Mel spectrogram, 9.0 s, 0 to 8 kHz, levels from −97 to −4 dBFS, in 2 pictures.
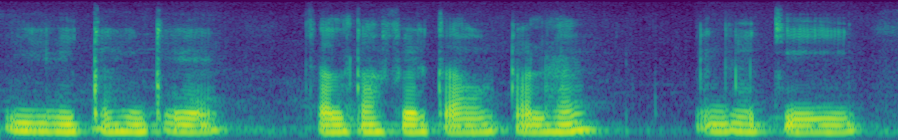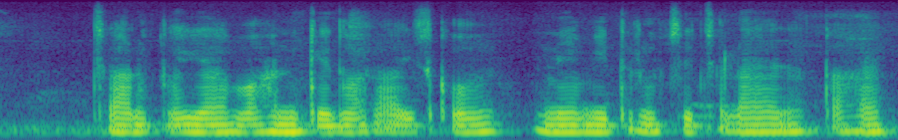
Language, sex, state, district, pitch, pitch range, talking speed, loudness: Hindi, male, Bihar, Sitamarhi, 115 Hz, 110-125 Hz, 135 wpm, -19 LUFS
